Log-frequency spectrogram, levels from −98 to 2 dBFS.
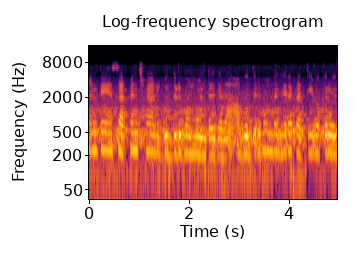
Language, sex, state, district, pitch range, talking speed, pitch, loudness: Telugu, female, Andhra Pradesh, Visakhapatnam, 215-235 Hz, 135 wpm, 225 Hz, -17 LUFS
